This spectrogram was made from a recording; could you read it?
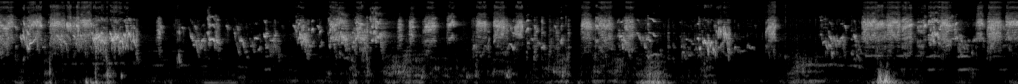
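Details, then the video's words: Budgerigars, colourful and eating, chatter in high scratchy warbles and chirps, coming in bursts of a second or two with short gaps and occasional low thumps. "Colourful Budgies Chirping Sounds | Love Birds Eating"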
